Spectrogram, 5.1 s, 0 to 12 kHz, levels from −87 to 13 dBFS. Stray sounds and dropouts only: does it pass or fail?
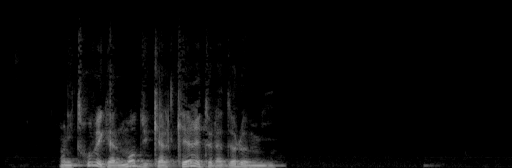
pass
